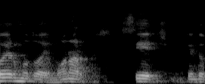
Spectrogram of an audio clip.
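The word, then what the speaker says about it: monarch: এরকম অনেক ওয়ার্ড আছে যেখানে সিএইচ এর উচ্চারণ ক, মোনার্ক, MONAR সিএইচ, মোনার্ক, মোনার্চ হয় নাই, মোনার্ক।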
